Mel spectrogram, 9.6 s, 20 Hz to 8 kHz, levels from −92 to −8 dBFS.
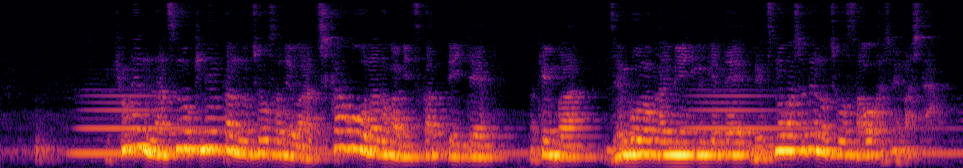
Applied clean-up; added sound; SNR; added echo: none; Wind instrument, woodwind instrument; 18 dB; reverberation time 0.9 s.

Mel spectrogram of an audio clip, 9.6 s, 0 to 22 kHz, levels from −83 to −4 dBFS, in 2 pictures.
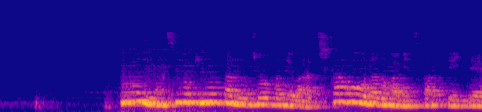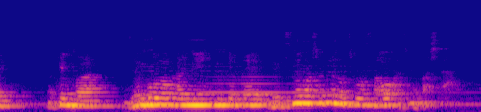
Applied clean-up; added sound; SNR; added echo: neural separator model SepFormer DNS4.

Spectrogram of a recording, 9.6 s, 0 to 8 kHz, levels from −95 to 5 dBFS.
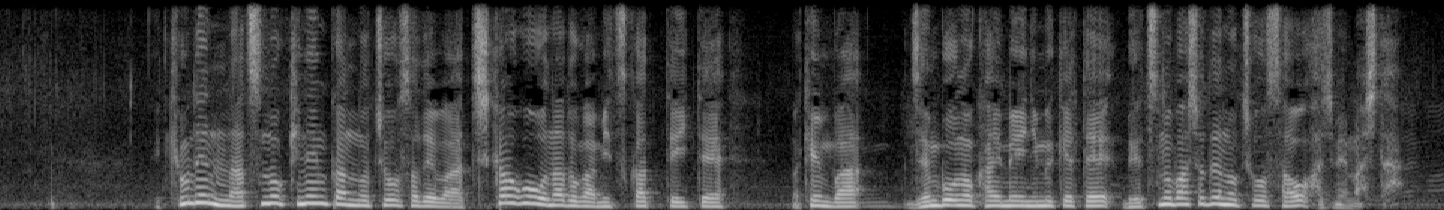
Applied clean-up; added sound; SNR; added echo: none; none; none; none.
